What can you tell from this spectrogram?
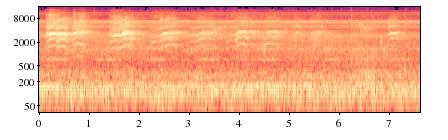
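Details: Infant monkey named Floran, living wild around Angkor Wat, calling to its mother Flora while asking for milk: a series of high, arched, harmonic whining cries, several close together, then spaced out, over low steady background rumble.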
